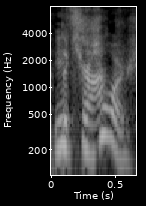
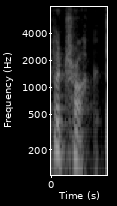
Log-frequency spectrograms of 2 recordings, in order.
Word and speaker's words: Batroc: But Georges, I don't think I'm pronouncing that correct because it's a French name. – Batroc. George Batroc.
